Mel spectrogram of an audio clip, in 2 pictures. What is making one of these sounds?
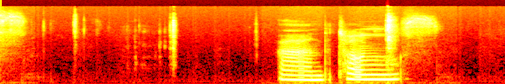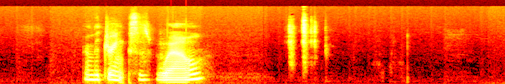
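Small plastic toy pieces click softly on a table.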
